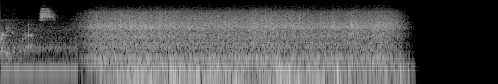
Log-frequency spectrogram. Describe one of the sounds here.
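A fountain splashes into a pond outdoors.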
